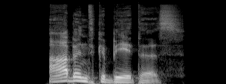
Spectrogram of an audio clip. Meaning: genitive singular of Abendgebet
- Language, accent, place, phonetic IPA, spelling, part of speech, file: German, Germany, Berlin, [ˈaːbn̩tɡəˌbeːtəs], Abendgebetes, noun, De-Abendgebetes.ogg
